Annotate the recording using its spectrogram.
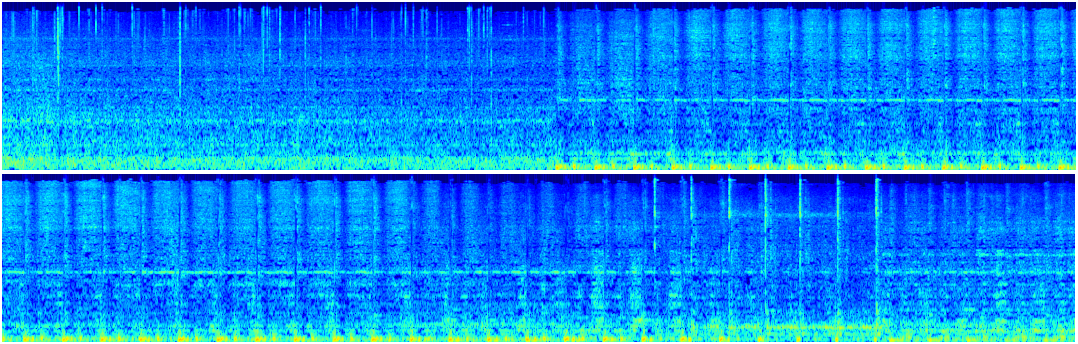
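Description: Blacksmith's power hammer: a steady machine drone, then about five and a half seconds in a fast, regular pounding starts and keeps going.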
